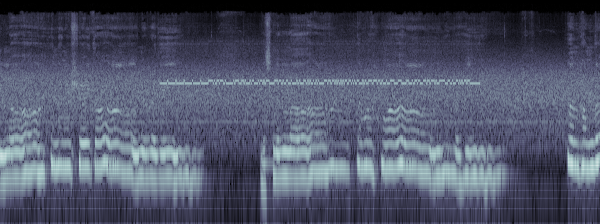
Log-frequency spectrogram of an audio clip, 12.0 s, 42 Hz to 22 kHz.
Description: RTTY (45.45 baud, 170 Hz shift), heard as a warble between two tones, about 2200 Hz centre, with radio static. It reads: ZGBDM WKUFX RSRCA QOMCL HTPRL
